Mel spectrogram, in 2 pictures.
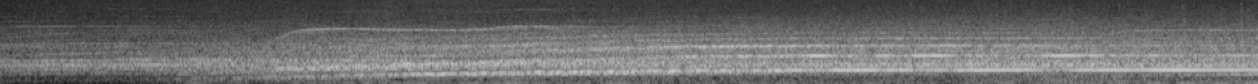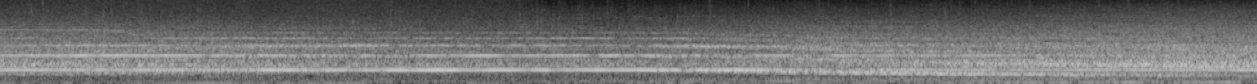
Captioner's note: crowd cheering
